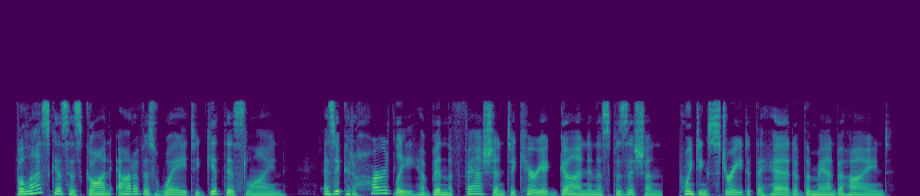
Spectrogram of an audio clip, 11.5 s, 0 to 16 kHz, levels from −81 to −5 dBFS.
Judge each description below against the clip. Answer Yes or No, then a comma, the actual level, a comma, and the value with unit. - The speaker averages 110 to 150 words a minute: No, average, 180 wpm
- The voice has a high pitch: No, medium, 160 Hz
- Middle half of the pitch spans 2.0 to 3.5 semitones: No, average, 4.4 semitones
